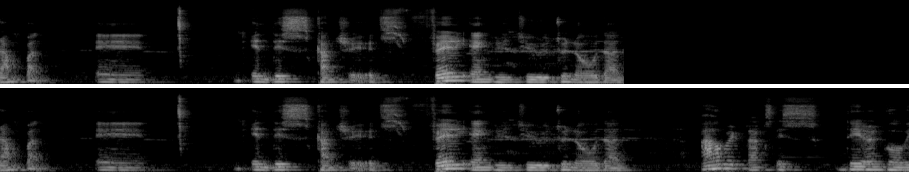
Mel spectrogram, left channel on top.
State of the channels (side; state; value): left; drops out; at 6.2 s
